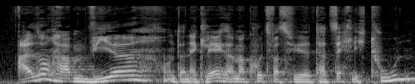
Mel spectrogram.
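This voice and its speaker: A man at a medium pitch swings his voice very widely, with audible room echo and noticeable background noise. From Germany, Siegen (South Westphalia). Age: 30s. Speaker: startup founder. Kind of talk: interview. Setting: video call.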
